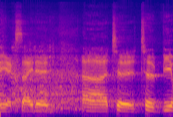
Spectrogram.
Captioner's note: audience laughs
